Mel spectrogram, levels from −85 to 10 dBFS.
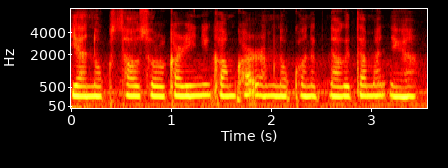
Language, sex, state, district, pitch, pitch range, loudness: Garo, female, Meghalaya, South Garo Hills, 270 Hz, 260-275 Hz, -15 LUFS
